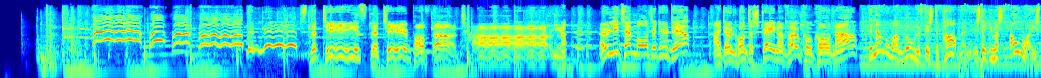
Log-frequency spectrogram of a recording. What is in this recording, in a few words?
english british animation; UK voice actor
